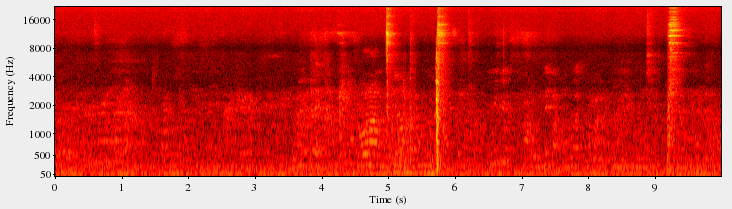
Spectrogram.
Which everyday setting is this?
restaurant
